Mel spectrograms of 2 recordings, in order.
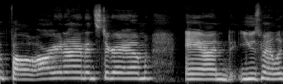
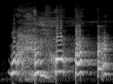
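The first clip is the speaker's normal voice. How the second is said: laughing; 12 semitones higher than usual. Real, not acted. Laughing at a funny comment.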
